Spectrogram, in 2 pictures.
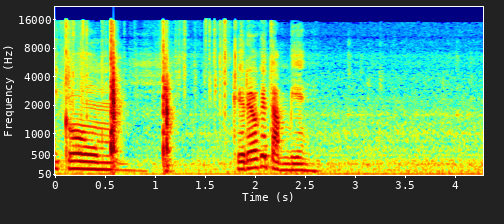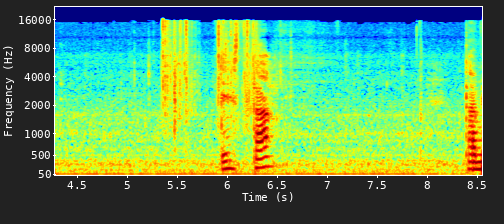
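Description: Sheets of paper rustle and tap as they are handled.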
